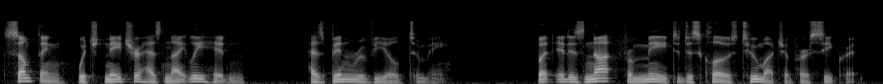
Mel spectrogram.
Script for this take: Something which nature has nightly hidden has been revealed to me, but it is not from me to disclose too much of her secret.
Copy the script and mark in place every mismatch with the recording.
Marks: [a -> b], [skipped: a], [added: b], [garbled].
Something which nature has nightly hidden has been revealed to me, but it is not from me to disclose too much of her secret.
